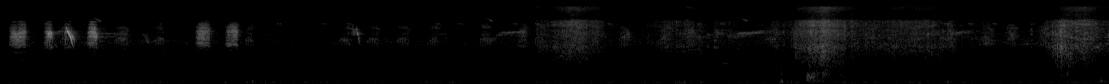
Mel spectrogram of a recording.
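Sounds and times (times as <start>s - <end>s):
small birds chirping: 0.1s - 11.0s
soft even hiss: 5.2s - 11.0s.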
